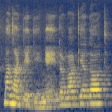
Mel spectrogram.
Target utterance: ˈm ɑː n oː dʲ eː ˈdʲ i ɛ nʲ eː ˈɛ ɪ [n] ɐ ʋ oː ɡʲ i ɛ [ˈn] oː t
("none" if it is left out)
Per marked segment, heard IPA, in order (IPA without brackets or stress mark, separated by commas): d, d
